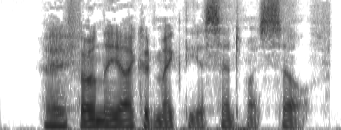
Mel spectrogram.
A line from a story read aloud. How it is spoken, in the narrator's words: sighed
